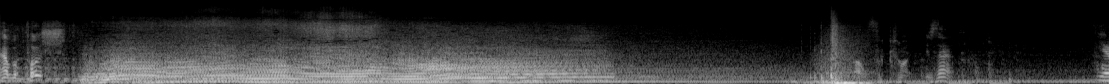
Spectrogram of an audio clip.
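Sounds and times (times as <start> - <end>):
buggy engine revving: 0.0 - 11.0.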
